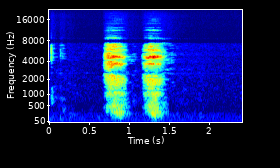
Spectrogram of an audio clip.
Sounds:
Sniff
